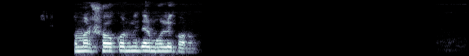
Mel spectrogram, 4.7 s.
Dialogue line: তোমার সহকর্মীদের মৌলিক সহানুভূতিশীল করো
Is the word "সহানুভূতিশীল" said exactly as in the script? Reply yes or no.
no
